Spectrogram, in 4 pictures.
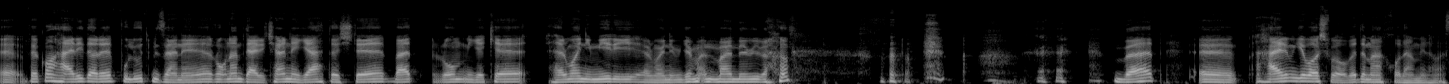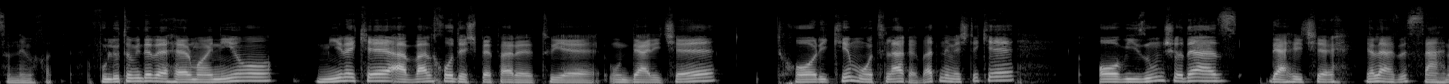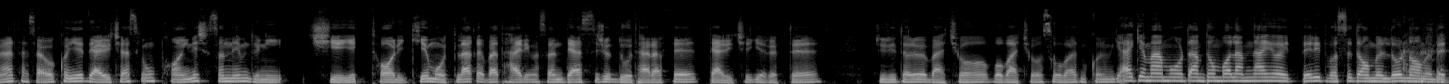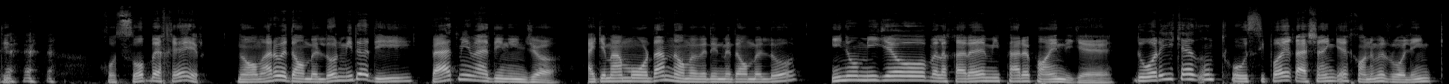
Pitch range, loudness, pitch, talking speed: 110-150 Hz, -27 LUFS, 125 Hz, 145 wpm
